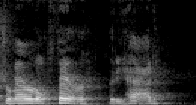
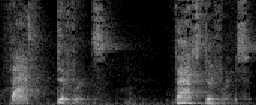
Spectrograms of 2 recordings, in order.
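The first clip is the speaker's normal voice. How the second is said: softer, breathy repeated aside; hushed whisper; 8 dB quieter than usual. Real, not acted. Preacher stressing the contrast to the congregation, in a whisper. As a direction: let it sink in, barely voiced.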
